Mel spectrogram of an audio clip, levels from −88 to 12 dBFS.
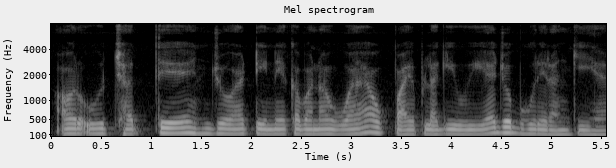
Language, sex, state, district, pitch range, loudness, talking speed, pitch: Hindi, male, Maharashtra, Dhule, 115-130 Hz, -31 LUFS, 215 wpm, 120 Hz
